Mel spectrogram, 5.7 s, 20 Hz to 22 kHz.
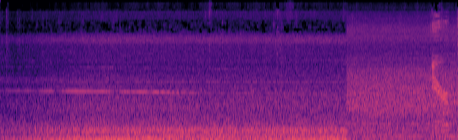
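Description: A 10-year-old Thai Airways Airbus A320 climbs out of Singapore, its engines a loud, steady cabin roar that suddenly drops to a softer hum near the end.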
